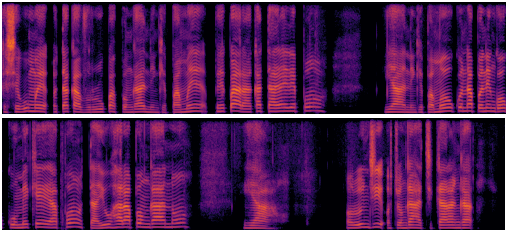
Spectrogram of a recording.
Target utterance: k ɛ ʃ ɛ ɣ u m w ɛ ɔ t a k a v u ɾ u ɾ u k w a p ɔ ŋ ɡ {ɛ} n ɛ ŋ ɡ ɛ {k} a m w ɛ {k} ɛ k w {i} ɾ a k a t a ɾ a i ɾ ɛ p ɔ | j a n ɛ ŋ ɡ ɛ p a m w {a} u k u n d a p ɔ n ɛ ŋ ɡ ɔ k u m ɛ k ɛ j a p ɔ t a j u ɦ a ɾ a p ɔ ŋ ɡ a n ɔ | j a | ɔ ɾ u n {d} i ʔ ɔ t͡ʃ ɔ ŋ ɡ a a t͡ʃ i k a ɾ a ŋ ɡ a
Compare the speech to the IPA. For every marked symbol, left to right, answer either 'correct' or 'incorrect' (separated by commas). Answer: incorrect, incorrect, incorrect, incorrect, incorrect, incorrect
